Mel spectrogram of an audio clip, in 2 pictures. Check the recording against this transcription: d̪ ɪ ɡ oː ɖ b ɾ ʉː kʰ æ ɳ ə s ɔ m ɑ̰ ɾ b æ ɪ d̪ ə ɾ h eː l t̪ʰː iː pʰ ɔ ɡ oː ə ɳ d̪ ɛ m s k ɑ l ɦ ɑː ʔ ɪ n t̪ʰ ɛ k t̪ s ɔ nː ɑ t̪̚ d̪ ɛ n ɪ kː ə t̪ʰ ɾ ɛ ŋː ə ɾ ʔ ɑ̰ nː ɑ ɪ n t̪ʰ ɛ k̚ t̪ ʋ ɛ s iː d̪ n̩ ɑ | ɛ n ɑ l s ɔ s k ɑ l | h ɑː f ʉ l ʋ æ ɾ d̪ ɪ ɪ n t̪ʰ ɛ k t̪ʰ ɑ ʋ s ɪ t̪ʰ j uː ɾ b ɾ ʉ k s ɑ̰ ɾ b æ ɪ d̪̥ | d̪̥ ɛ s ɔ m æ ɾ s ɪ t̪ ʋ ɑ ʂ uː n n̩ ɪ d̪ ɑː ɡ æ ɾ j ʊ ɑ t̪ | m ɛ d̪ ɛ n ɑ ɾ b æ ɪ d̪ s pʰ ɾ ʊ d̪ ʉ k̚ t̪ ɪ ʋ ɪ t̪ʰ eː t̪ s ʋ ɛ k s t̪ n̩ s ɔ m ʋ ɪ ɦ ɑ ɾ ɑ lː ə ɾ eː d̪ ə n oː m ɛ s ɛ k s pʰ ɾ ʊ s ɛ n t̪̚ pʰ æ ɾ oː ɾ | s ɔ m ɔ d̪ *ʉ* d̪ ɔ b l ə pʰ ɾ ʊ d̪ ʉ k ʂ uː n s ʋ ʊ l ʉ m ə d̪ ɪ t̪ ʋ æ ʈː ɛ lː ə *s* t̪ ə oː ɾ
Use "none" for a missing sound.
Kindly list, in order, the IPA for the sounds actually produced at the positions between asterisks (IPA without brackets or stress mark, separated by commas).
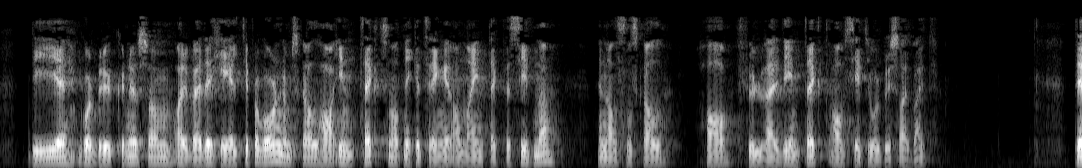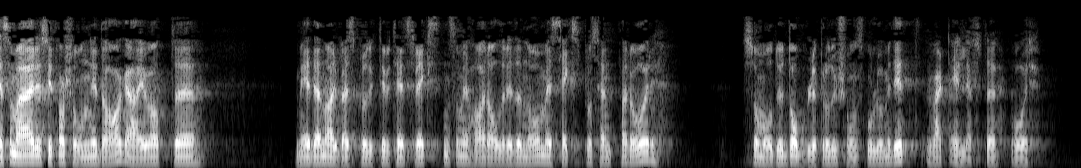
ʉ, f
